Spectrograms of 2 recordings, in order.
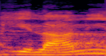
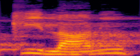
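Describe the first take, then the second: First: The name begins with a G sound. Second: The name begins with a K sound. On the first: This is the non-Arabic reading, using gaf. "गीलानी अगर आप गैर अरबी में पढ़ें तो गीलानी है" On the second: This is the Arabic reading, using kaf. "जब अरबी में इसको पढ़ते हैं ना तो या तो कीलानी"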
